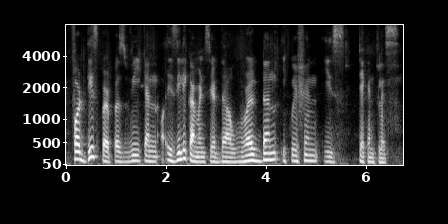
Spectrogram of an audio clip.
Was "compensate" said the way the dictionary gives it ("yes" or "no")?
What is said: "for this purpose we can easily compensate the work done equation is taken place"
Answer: no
